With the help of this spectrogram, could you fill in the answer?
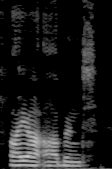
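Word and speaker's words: Feyerabend: you are then like it's it's fire oven you're it's not your free time and it's just kind of funny that like faya abend um is not spelled like that but it's the same word and we'll also touch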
